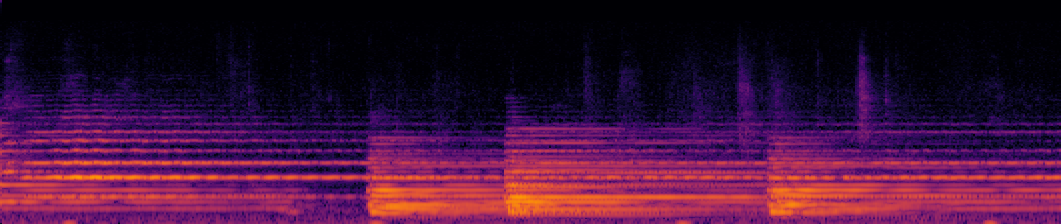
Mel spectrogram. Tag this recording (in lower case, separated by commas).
piano, music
